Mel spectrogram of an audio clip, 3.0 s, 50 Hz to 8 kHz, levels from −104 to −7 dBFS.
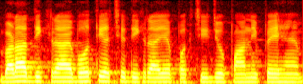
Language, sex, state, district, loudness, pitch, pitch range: Hindi, male, Chhattisgarh, Kabirdham, -17 LUFS, 145 Hz, 145-155 Hz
